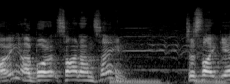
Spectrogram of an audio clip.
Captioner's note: horse braying sound fx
